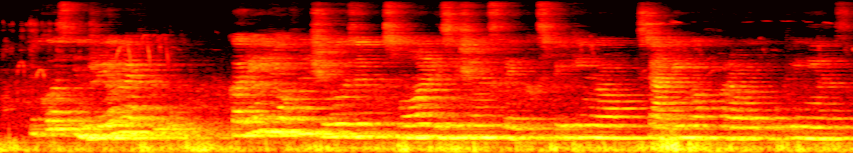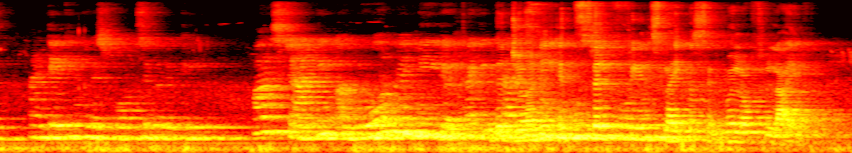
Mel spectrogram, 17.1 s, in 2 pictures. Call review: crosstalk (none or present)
present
